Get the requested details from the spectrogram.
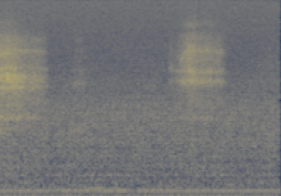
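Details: Endoscopic ear microsuction of a large wax plug mixed with dry dead skin in a narrow, bendy ear canal, pre-softened with olive oil: steady suction hiss with two short louder rushes as wax is drawn out.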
